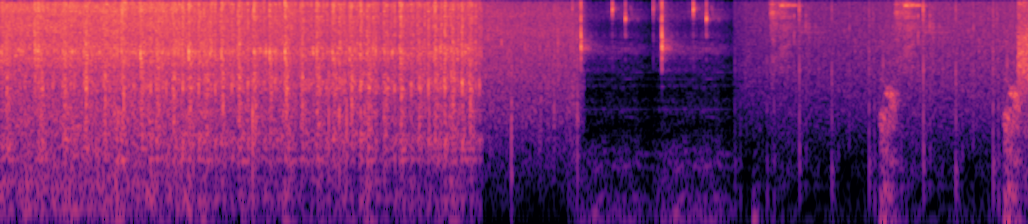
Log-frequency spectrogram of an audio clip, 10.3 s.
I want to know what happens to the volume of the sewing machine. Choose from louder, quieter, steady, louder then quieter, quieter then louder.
steady.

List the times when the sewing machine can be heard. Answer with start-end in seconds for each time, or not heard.
0.0-4.8.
